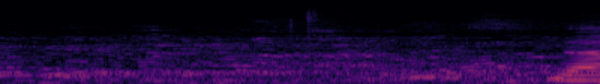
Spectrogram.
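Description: Faint background chatter of people in a large hall. Near the end a woman's voice comes in with "Now,".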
